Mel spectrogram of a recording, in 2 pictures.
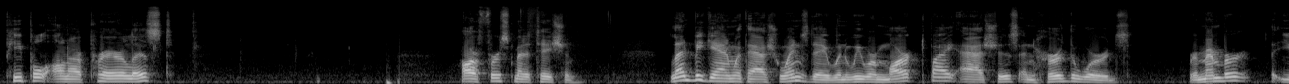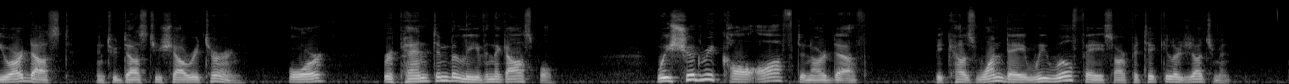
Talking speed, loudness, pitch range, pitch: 130 wpm, -23 LUFS, 110-135 Hz, 115 Hz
